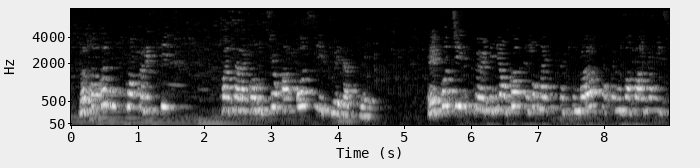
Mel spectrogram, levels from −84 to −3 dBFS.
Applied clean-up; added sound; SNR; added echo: classical method WPE with log-MMSE.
